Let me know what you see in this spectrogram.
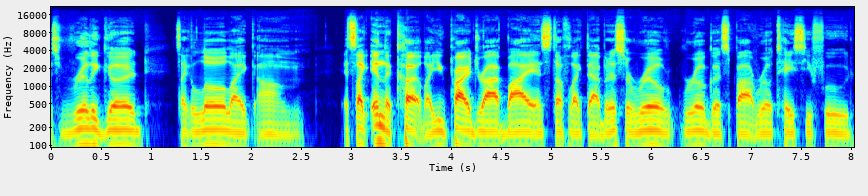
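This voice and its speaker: A man's very deep, low voice with a dark, mellow tone at a moderate pace, in a very clean recording with a silent background. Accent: American. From New York City. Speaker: podcast guest, former college basketball player. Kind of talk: casual interview chat.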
